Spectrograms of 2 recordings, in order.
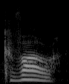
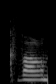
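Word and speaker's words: כבר: we could do this we have a cup with a moving schwa so it sounds like cut altogether we have that same fo and then an AH cava and then we've got a rounded rash so it's kivar kivar means already I already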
